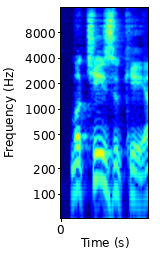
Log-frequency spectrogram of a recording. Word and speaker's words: Mochizuki: mathematician the Japanese uh shinichi what is it machizuki I think you pronounced Japanese better than I given your extensive Asian background uh how would you pronounce his last name well I'd say muchizuki mochizuki all right fair enough um and here he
